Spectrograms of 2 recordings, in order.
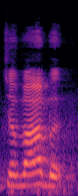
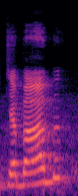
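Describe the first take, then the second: First: जवाब said javaab with a clear v, falling; correct pronunciation. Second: जवाब said jabaab with a b sound, rising; wrong pronunciation. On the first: Teacher gives pupils the correct v form. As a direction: give जवाब a clean v. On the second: Teacher shows pupils the wrong b form. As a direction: turn the v of जवाब into b. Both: Shown as a demonstration. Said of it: "wrong then right pairs".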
